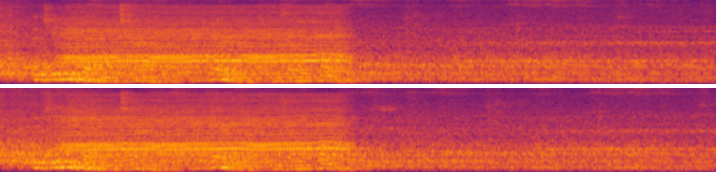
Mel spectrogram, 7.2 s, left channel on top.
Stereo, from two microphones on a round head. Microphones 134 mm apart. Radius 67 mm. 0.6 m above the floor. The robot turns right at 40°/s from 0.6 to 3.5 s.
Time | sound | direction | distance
0.3 | a woman speaking | 85° left | 2 m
